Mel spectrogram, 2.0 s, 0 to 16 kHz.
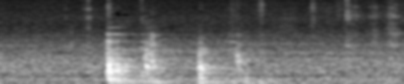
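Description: Mercedes W204 rear brake caliper clinking metal-on-metal against the pads and carrier as it is worked back into place over new pads: two sharp clinks about half a second apart.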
